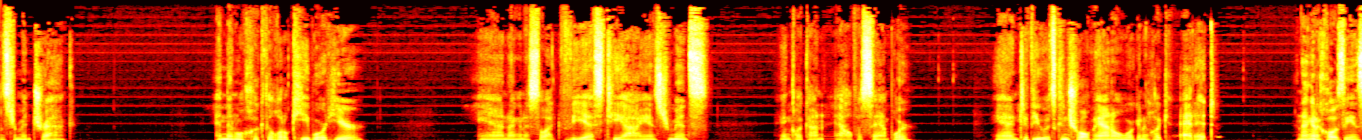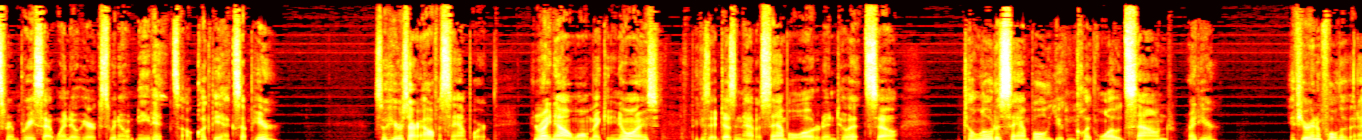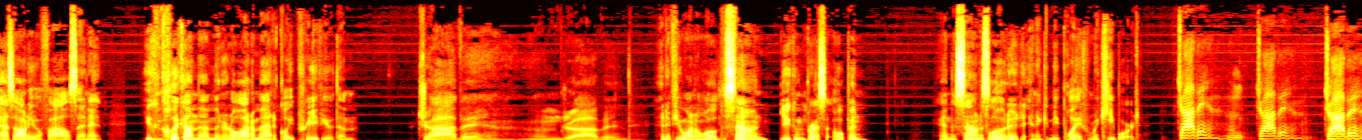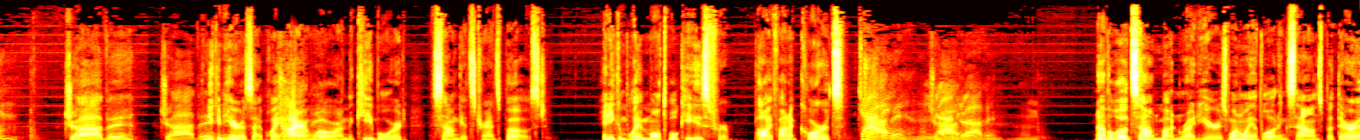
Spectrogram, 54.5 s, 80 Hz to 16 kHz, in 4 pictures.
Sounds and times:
Speech: 0:00.0 - 0:00.8, 0:02.1 - 0:03.7, 0:04.8 - 0:07.1, 0:07.8 - 0:09.2, 0:09.9 - 0:12.2, 0:13.0 - 0:16.4, 0:17.4 - 0:22.6, 0:23.2 - 0:25.8, 0:26.5 - 0:30.8, 0:31.4 - 0:35.9, 0:36.6 - 0:54.4.

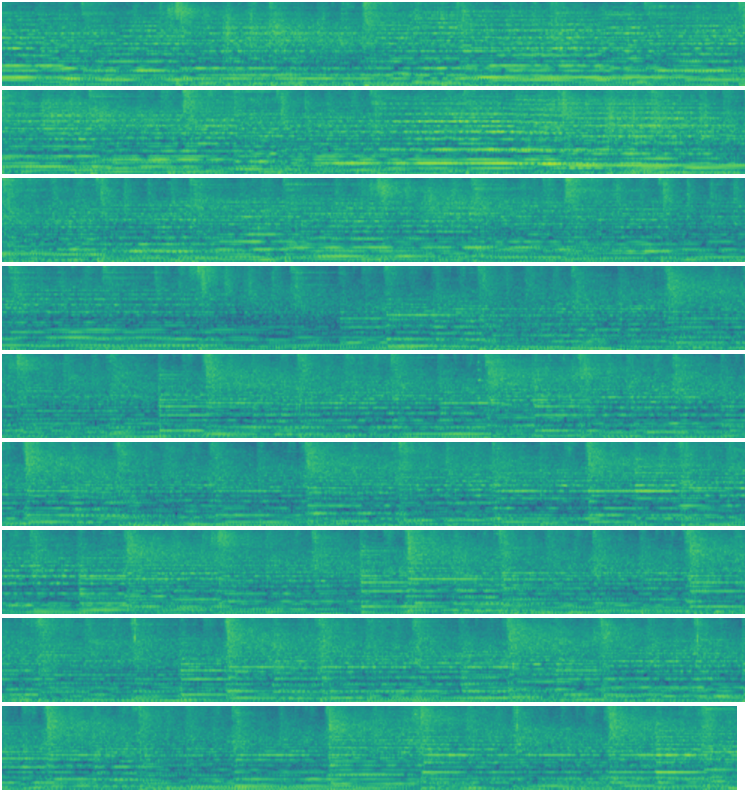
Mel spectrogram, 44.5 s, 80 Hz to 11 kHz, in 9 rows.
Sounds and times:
Theme music: 0:00.0 - 0:44.5.

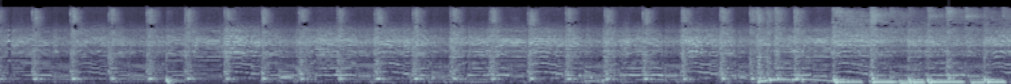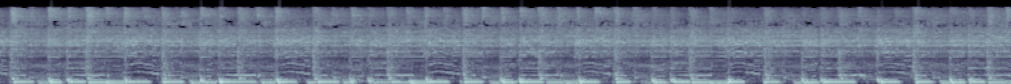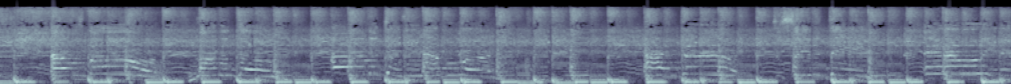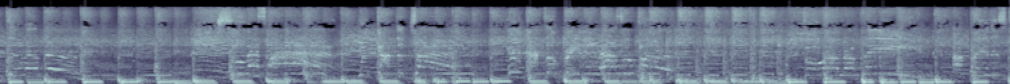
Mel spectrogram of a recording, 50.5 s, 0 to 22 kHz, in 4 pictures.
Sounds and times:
Punk rock: 0:00.0 - 0:50.5.

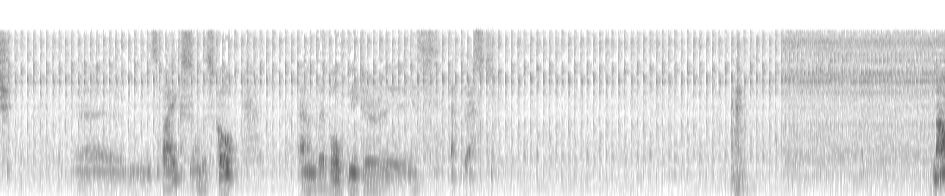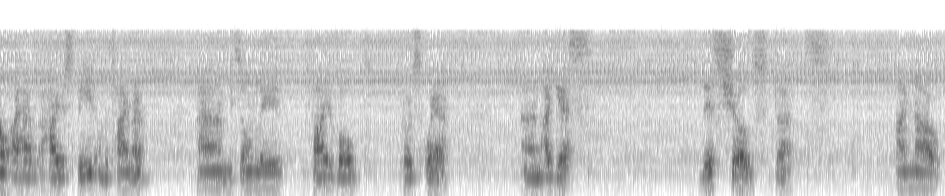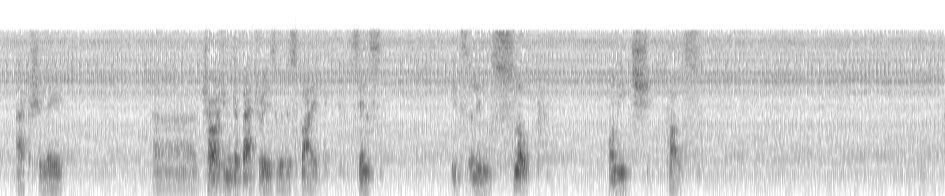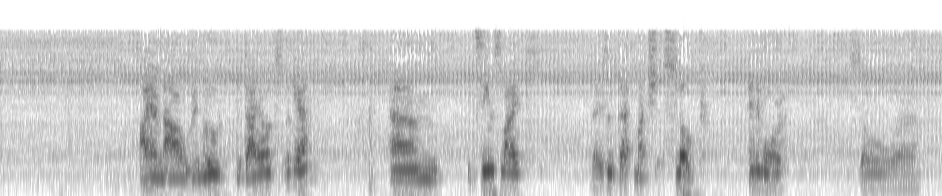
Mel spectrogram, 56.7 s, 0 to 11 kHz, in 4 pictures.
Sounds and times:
Speech: 0:01.2 - 0:03.6, 0:04.5 - 0:07.4, 0:14.0 - 0:16.4, 0:17.2 - 0:19.6, 0:20.2 - 0:20.9, 0:22.0 - 0:23.0, 0:24.7 - 0:26.6, 0:27.6 - 0:29.3, 0:30.7 - 0:34.1, 0:35.2 - 0:36.5, 0:37.5 - 0:38.9, 0:44.6 - 0:47.3, 0:48.4 - 0:50.4, 0:51.4 - 0:53.2, 0:53.8 - 0:54.3, 0:55.3 - 0:56.4.

